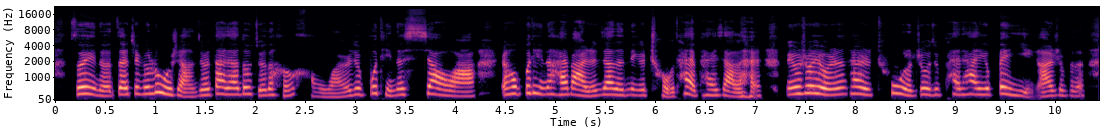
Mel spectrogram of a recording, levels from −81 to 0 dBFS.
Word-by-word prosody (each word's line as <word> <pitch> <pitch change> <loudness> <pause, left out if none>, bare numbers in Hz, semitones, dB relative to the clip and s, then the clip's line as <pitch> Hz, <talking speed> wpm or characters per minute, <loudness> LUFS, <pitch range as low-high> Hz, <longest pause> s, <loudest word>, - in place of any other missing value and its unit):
所 285 +1 +6
以 285 - +3
呢， 205 -2 -2
在 270 +4 +4
这 290 +1 -4
个 290 - +1
路 305 -3 +4
上， 175 -8 -3
就 230 - -1
是 245 - 0
大 290 +1 +2
家 265 0 +2
都 285 +1 0
觉 225 -4 -4
得 250 - -1
很 210 -2 -7
好 - - -18
玩 160 -1 -10
儿， 195 - -6
就 265 - -1
不 280 +6 -3
停 245 -8 -8
地 250 +1 -1
笑 260 -3 +1
啊， 190 -2 +2 0.2
然 255 - -1
后 295 - +6
不 300 +3 -1
停 315 -3 -1
地 275 - 0
还 255 -1 +3
把 260 -5 +4
人 205 +2 -5
家 260 +1 +3
的 245 -2 0
那 245 0 -7
个 230 - -6
丑 175 - -5
态 180 - +1
拍 230 +1 -6
下 215 -5 0
来。 190 +4 -4 0.2
比 265 - -2
如 290 - +4
说 320 - +4
有 275 -3 +7
人 265 +3 0
开 295 -1 +1
始 255 - +2
吐 315 - -2
了 225 - -3
之 215 - -4
后 260 - +3
就 250 - -9
拍 265 +2 -6
他 270 +1 0
一 255 - -1
个 260 - +2
背 285 +2 +2
影 205 -8 -9
啊 190 +3 0
什 225 - -9
么 210 - -15
的， 195 - -10
255 Hz, 370 characters per minute, -21 LUFS, 210-280 Hz, 0.2 s, 有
